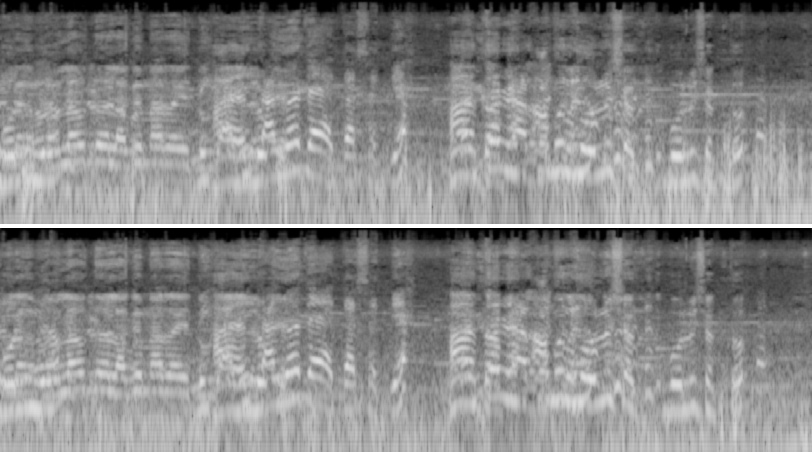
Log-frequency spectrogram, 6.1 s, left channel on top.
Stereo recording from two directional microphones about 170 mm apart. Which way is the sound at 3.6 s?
15° right (ahead or behind).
